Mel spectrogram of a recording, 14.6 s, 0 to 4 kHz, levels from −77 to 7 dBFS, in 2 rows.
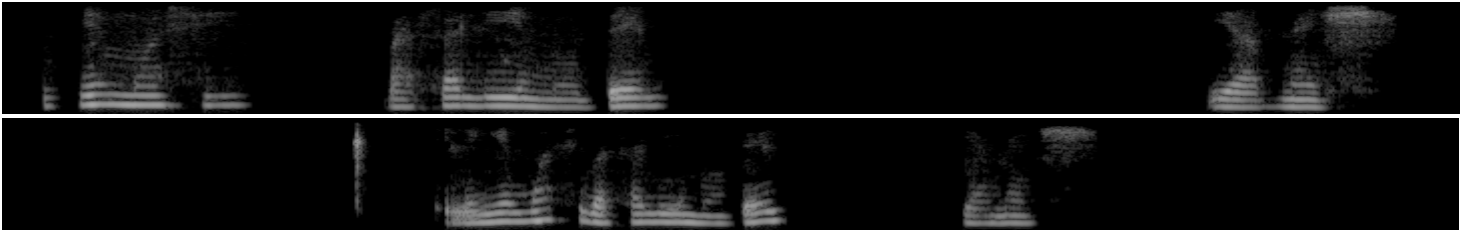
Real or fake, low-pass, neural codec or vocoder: real; 3.6 kHz; none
